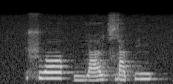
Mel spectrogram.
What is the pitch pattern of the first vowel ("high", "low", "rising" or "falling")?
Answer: high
